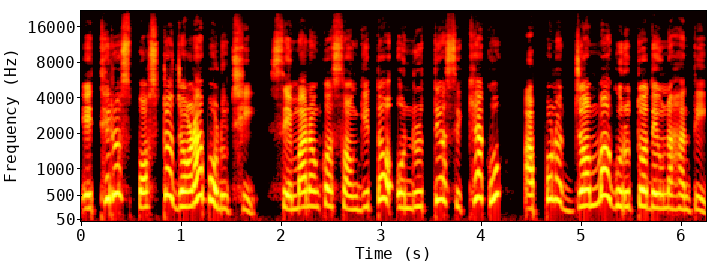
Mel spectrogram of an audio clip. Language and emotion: Odia, angry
